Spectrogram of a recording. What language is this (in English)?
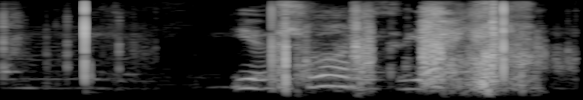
Icelandic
